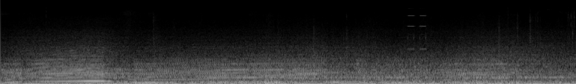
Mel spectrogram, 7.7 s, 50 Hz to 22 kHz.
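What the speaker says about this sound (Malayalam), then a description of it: "എഞ്ചിൻ്റെ സൗണ്ട് ശരിക്കും ഓഡിബിൾ ആട്ടോ." Maruti Suzuki XL6 with a 1.5-litre K-series petrol engine and automatic gearbox accelerating on the road, a steady, loud rising engine drone heard from inside the cabin, with smooth climbing revs and a gear change partway through.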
